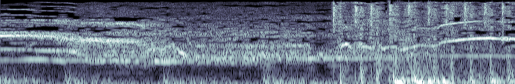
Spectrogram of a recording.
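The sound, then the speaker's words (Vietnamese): Gunfire during an attack on a village where firebrands are thrown onto roofs. Rapid repeated bursts of shots come in the second half under a shrill, sustained wailing tone that runs through the whole clip, all loud. “Một phát súng nổ, một mồi lửa ném tung lên, rồi những phát súng, những mồi lửa điên tiết.”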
